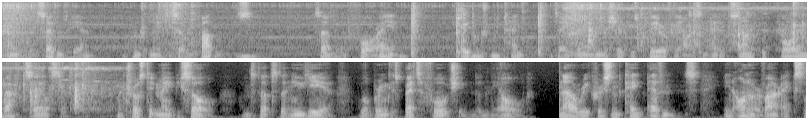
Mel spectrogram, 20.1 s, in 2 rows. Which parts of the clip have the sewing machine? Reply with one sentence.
You can hear the sewing machine from 0.0 to 8.5 s.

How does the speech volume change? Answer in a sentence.
The loudness of the talking stays about the same.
